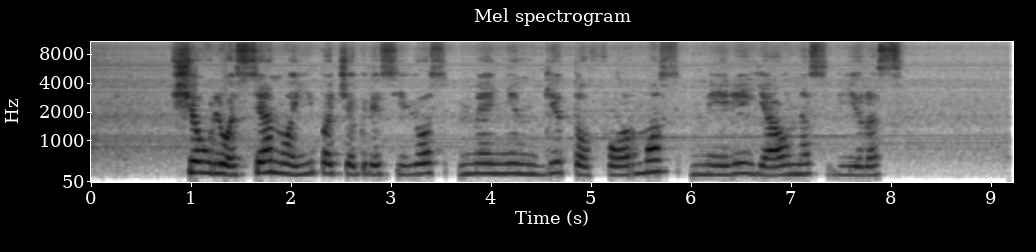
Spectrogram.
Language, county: Lithuanian, Alytus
